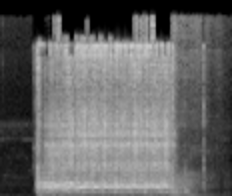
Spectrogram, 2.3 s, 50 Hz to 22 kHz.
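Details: Toro Wheel Horse 266-H, 26 hp Kohler V-twin, 475 hours, first crank test on battery before fuel is hooked up: strong even cranking churn; the starter turns the engine normally.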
